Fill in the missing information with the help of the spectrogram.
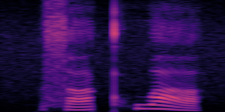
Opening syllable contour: rising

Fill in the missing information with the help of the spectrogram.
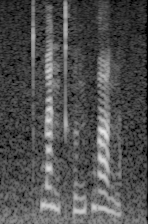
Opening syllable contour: falling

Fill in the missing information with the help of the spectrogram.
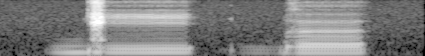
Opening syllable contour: low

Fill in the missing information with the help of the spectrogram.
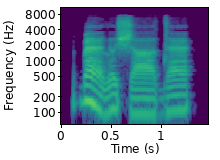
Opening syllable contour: falling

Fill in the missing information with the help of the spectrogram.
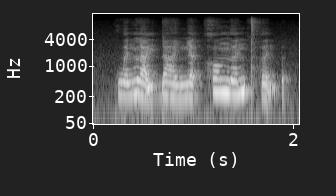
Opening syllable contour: rising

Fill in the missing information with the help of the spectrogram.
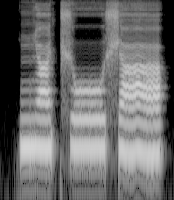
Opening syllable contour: low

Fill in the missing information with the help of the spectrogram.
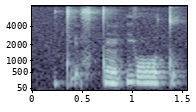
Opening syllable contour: rising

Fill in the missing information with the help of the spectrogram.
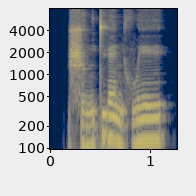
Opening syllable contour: rising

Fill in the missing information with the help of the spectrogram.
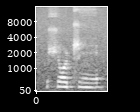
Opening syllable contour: low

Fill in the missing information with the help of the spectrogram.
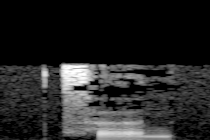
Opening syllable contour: low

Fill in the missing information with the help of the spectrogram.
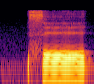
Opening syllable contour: low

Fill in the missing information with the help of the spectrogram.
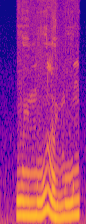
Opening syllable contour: low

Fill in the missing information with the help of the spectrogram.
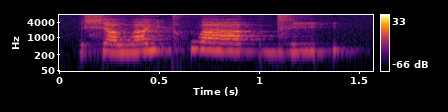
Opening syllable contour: low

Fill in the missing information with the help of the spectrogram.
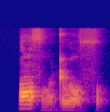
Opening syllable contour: high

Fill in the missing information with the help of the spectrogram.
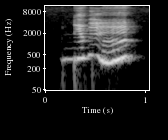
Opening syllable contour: rising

